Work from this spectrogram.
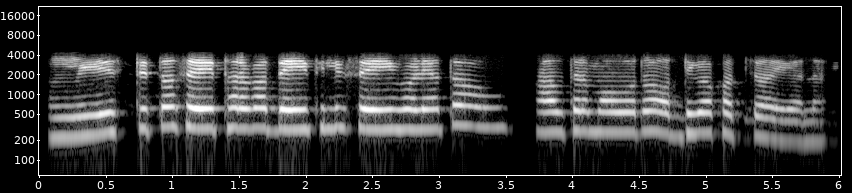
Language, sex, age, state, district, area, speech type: Odia, female, 30-45, Odisha, Cuttack, urban, conversation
